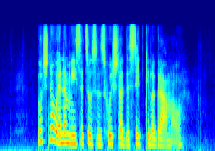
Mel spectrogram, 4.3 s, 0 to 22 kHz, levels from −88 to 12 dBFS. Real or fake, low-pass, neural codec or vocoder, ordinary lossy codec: fake; 10.8 kHz; codec, 16 kHz in and 24 kHz out, 0.6 kbps, FocalCodec, streaming, 4096 codes; none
